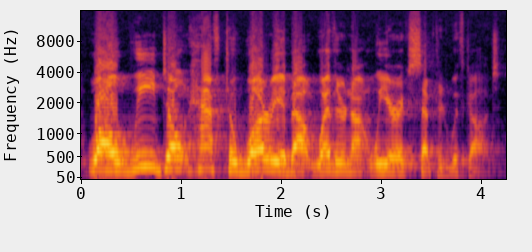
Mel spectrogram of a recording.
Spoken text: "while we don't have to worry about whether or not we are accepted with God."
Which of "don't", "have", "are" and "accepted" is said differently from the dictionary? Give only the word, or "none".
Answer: have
